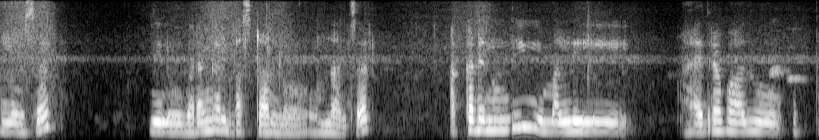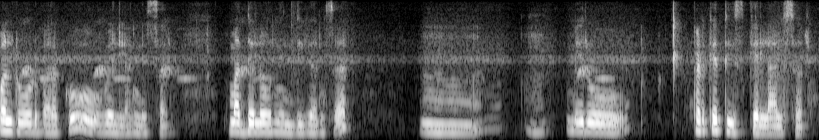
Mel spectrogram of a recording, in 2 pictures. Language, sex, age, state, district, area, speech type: Telugu, female, 30-45, Telangana, Warangal, rural, spontaneous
